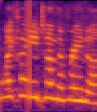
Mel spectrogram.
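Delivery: very high, screaming, demanding cat voice. Retelling how the cat screams to turn the rain off: imitating a cat screaming. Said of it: "he screams at me".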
